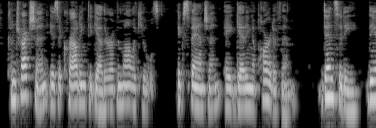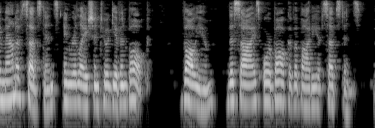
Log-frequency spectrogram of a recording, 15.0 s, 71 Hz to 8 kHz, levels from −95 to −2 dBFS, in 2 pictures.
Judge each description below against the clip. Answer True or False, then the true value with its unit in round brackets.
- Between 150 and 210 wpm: False (140 wpm)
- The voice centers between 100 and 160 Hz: False (175 Hz)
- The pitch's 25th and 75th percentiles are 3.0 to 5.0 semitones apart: True (3.4 semitones)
